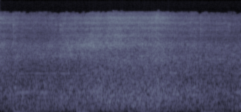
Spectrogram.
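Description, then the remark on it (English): Steady wash of sea waves on a beach, a broad continuous hiss of surf with gentle swelling, plus a faint low rumble of wind underneath. No voices. “There's definitely something there that mirrors the sounds of the sea, you know, the flow, the ebb and that.”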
